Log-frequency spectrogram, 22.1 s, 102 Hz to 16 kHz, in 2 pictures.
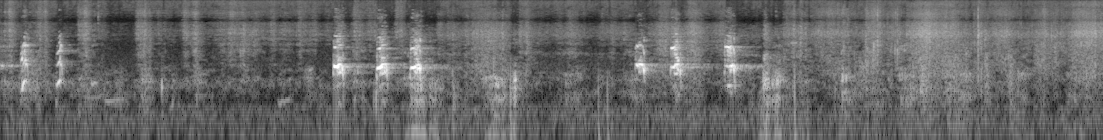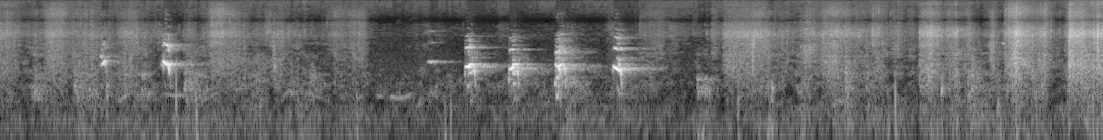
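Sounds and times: dog yipping: 0.0s - 0.8s, 3.3s - 4.3s, 6.3s - 7.5s, 12.0s - 12.9s, 15.3s - 17.5s
dry leaves rustling: 0.0s - 15.4s, 17.1s - 22.0s.

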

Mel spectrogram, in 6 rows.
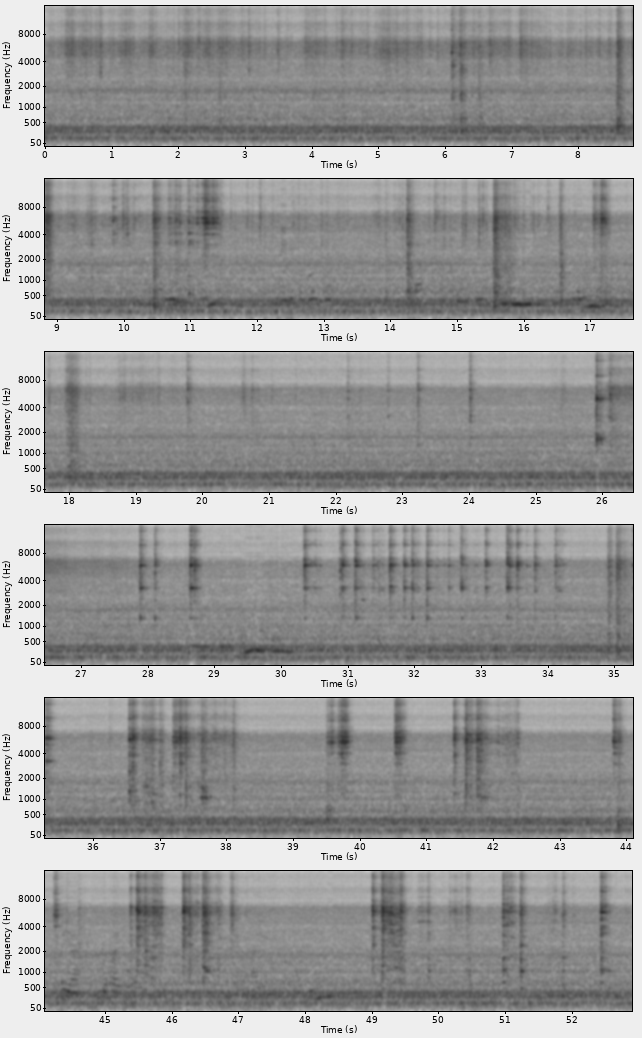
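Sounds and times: steady hum and hiss: 0.0s - 52.9s
utensils scraping frying pan: 36.5s - 38.2s, 39.5s - 39.9s, 41.4s - 42.5s, 45.4s - 47.0s, 49.0s - 52.6s.

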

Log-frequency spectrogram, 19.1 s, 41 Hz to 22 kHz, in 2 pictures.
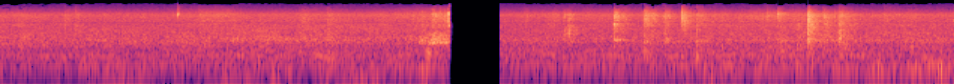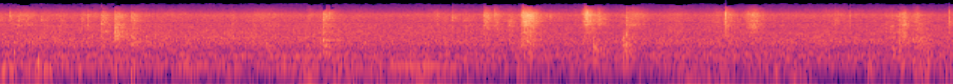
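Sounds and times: room fan hissing: 0.0s - 19.0s.

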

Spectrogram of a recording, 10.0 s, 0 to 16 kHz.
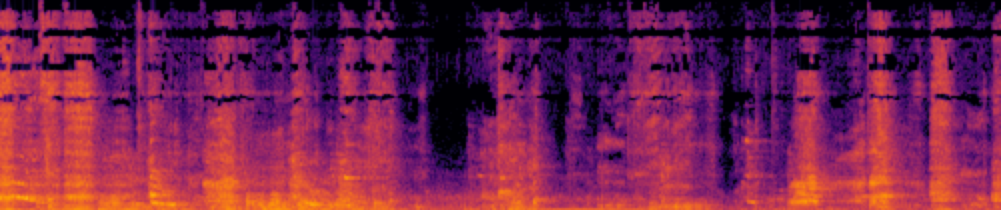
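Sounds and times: dog breathing noisily: 8.3s - 10.0s.

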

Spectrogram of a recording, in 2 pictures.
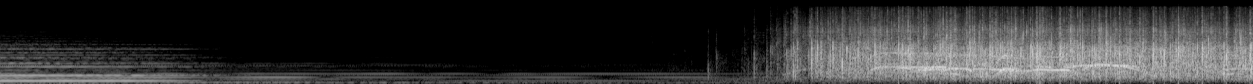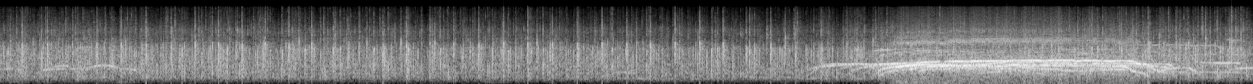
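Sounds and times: audience applause: 7.4s - 25.0s
whoops and cheers: 7.9s - 14.1s, 20.5s - 25.0s.

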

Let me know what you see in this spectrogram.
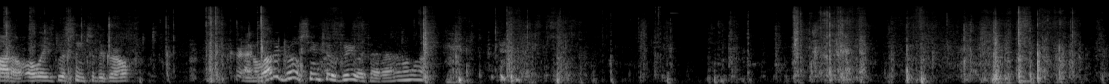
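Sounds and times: cardboard flaps rustling: 0.0s - 11.0s
scissors cutting packing tape: 7.5s - 8.8s.

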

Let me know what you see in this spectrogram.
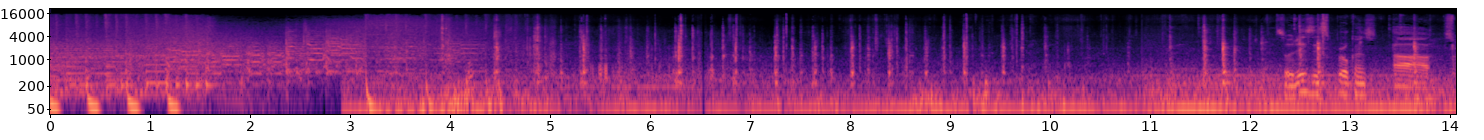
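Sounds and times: low hum: 3.0s - 14.0s
floor jack metallic clicks: 3.9s - 14.0s.

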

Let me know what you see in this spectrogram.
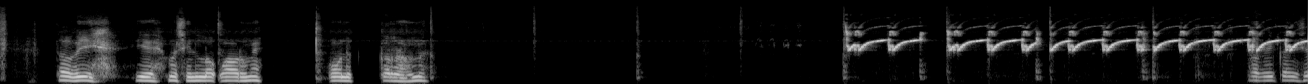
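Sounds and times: electronic siren chirping: 8.4s - 13.0s.

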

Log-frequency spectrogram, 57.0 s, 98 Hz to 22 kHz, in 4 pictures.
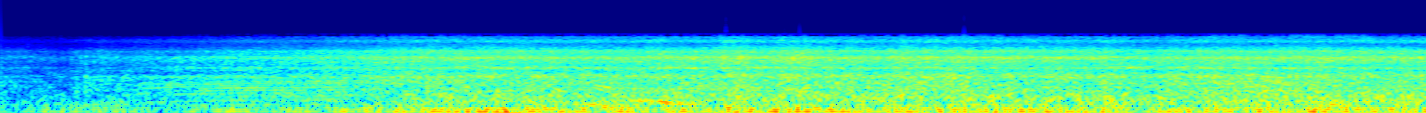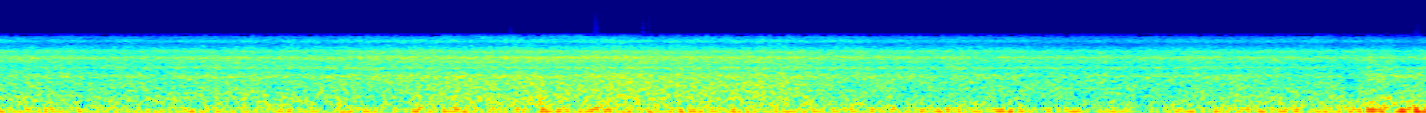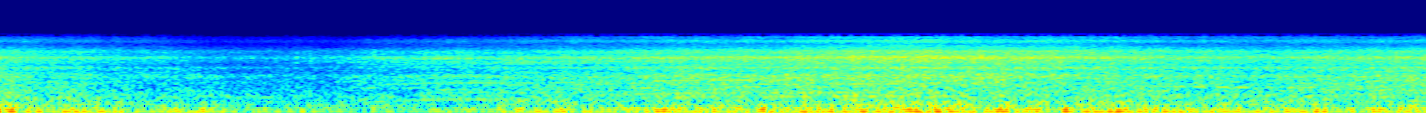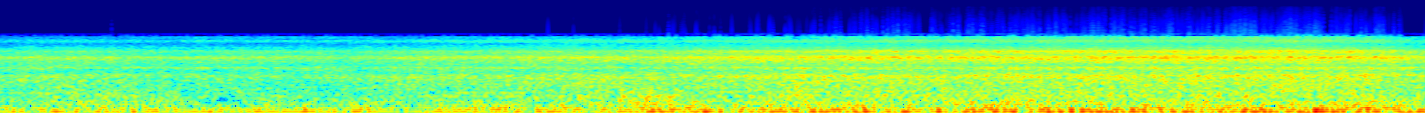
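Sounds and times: scooter engine running: 0.0s - 57.0s
wind rushing over microphone: 0.0s - 57.0s.

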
